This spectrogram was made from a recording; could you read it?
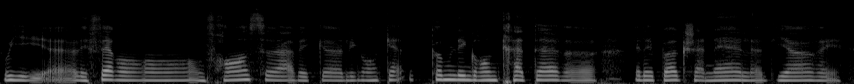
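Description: Mexican woman, low creaky voice. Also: flat delivery, slow, dark tone. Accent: Mexican Spanish. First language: Spanish. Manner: hesitant, many fillers and restarts. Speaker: fashion designer, guest. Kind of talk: interview conversation.

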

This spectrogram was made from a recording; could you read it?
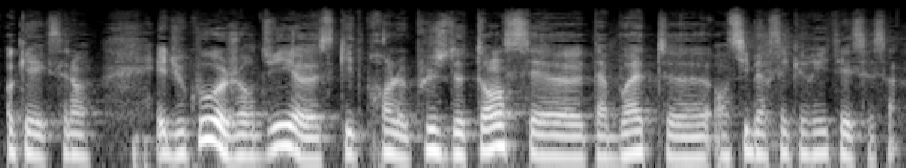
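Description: A man's voice: medium pitch, normal speed, a little mellow. A man hosting a podcast, reading a punchy opening and then asking loose questions with fillers. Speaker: podcast host. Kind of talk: podcast intro and interview questions.

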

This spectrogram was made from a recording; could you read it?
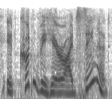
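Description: A woman's voice: mid-range voice, big pitch swings, normal speed, sharp tone. A genteel young woman, muffled radio. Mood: flustered, prim. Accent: American. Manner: polite, prim, earnest. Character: genteel, flustered but spirited young station helper. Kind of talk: 1950s radio drama acting with narration. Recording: muffled vintage radio broadcast, music behind.

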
